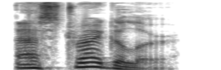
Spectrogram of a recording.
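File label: "astragalar", British English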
